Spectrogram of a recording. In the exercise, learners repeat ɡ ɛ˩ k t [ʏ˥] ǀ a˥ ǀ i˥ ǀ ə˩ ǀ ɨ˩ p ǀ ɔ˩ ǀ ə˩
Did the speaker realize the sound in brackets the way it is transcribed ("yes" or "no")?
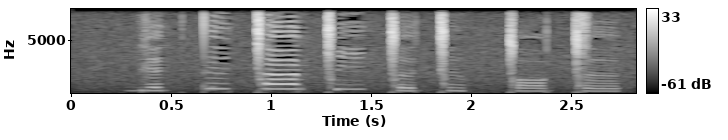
no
